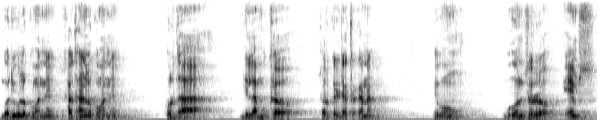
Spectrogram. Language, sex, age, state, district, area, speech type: Odia, male, 60+, Odisha, Khordha, rural, spontaneous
